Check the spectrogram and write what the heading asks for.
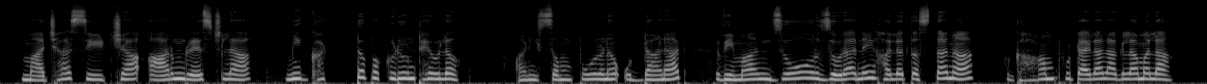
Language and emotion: Marathi, fearful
